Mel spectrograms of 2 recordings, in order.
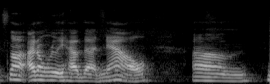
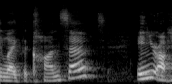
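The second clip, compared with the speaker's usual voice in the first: ordinary delivery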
